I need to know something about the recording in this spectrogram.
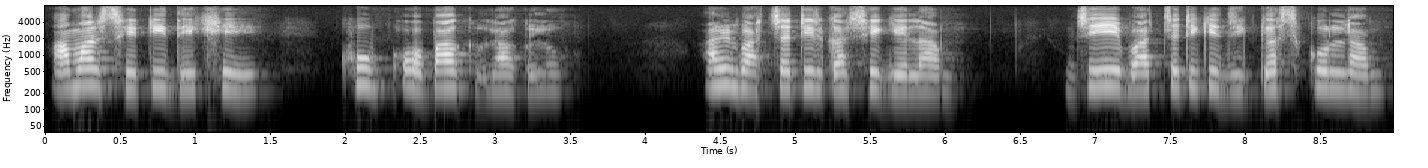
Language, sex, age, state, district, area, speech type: Bengali, female, 30-45, West Bengal, North 24 Parganas, rural, spontaneous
